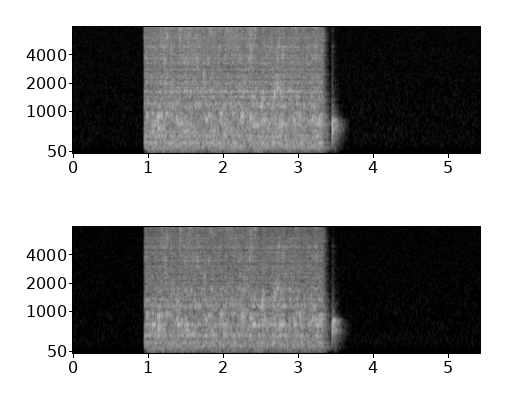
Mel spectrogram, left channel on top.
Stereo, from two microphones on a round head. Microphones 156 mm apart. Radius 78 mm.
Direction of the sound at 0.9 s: 45° left (ahead or behind).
